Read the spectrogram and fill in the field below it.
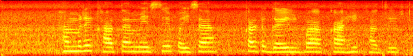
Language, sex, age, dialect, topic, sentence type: Bhojpuri, female, <18, Western, banking, question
